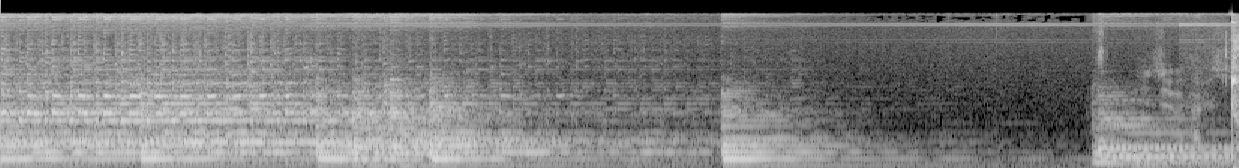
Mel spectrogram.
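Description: Background music: a plucked zither-like string instrument playing slow single notes about a second apart, each ringing on and dying away. The last note fades out over about two seconds, and a new musical sound comes in near the end.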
